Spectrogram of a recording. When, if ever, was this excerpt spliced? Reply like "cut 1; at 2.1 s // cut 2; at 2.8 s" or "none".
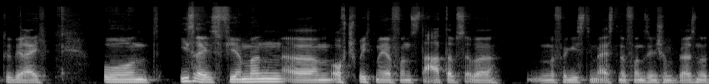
none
